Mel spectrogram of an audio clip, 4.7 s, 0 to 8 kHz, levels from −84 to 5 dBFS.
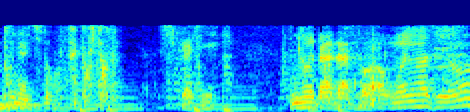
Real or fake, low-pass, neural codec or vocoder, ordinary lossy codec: fake; 7.2 kHz; codec, 44.1 kHz, 7.8 kbps, DAC; AAC, 16 kbps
